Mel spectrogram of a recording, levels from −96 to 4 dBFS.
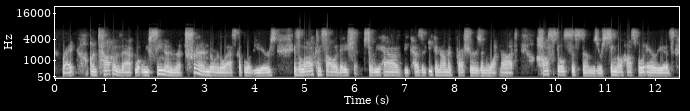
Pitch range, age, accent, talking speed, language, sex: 115-140 Hz, 30-49, American, 180 wpm, English, male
